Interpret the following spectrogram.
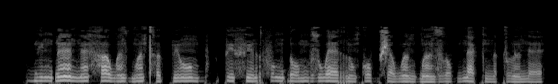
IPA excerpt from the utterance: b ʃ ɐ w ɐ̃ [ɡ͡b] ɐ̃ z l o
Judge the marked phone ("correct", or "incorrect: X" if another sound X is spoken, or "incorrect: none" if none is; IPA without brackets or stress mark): correct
